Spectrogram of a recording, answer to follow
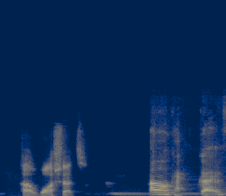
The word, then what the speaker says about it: Washut: how do i say your last name uh washuts oh okay good i'm saying it right so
